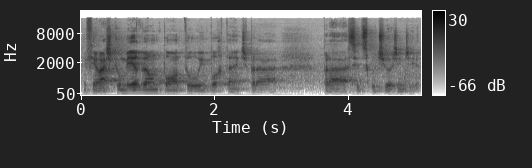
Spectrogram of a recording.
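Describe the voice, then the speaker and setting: A man's voice: a bass voice, normal speed, fairly bright tone. A man with a Brazilian accent speaking casually and reflectively as a film director in an interview, with loosely phrased asides. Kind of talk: casual interview talk about his filmmaking. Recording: roomy echo, faint background noise.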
